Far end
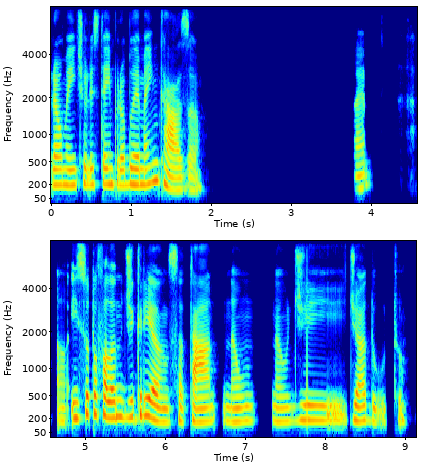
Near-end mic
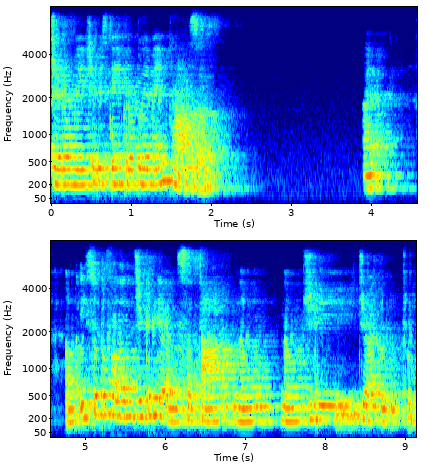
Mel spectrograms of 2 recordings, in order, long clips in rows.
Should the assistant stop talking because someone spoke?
No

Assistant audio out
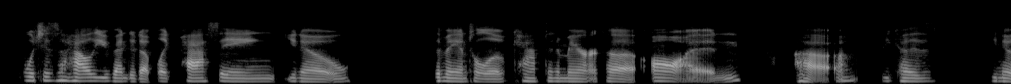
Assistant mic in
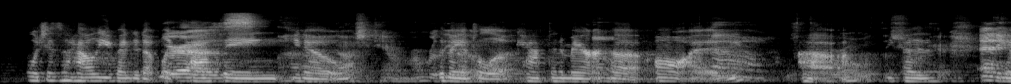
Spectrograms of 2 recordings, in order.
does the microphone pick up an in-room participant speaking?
Yes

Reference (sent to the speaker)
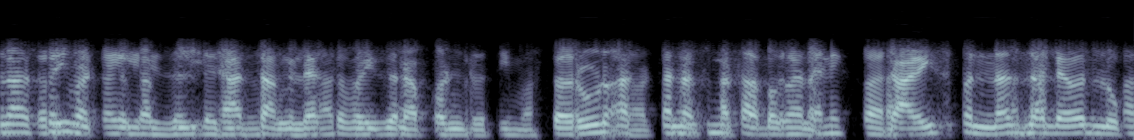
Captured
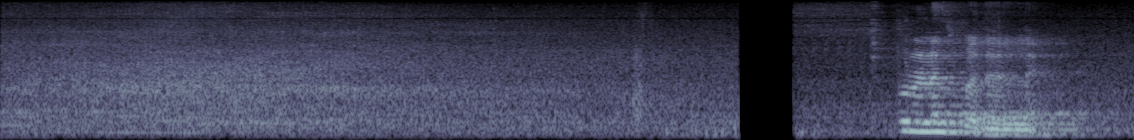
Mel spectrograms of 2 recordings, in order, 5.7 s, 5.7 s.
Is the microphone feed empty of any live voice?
No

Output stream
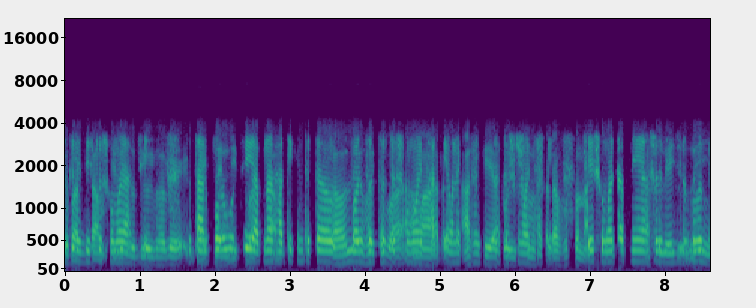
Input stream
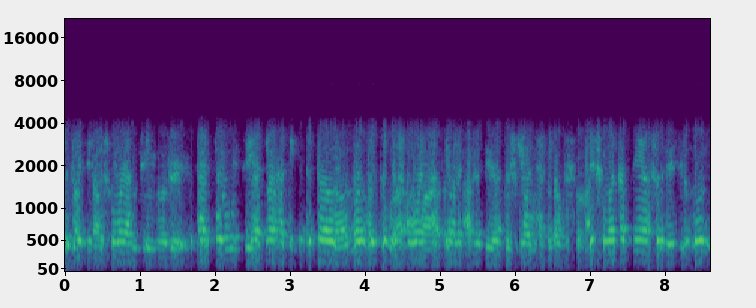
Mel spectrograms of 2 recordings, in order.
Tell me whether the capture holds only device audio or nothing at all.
No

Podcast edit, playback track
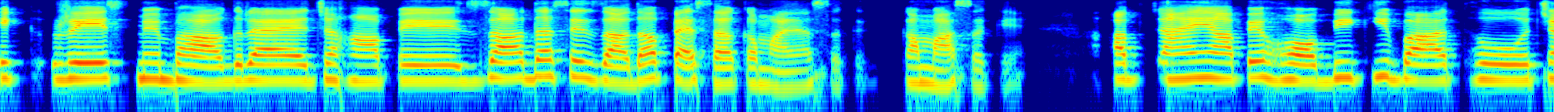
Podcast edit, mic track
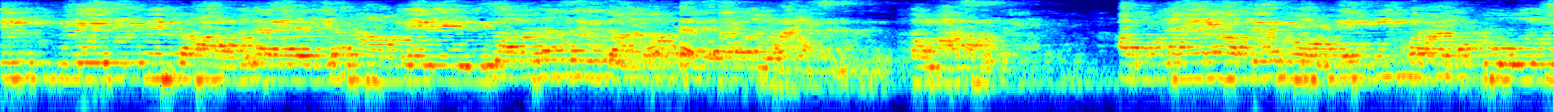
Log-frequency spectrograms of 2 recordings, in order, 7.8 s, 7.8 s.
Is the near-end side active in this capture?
No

